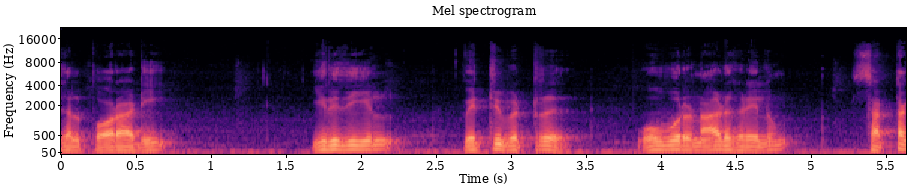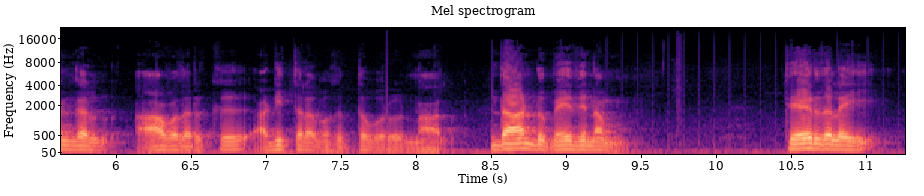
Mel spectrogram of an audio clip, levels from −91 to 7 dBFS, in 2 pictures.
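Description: At 3.81 s and again at 7.80 s there is a tiny skip where a few milliseconds of sound drop out and the waveform jumps. This is an overlap between stream segments: two adjoining segments carry timestamps that overlap, so the player trims the supposed duplicate even though that sound was never actually repeated. The two skips fall almost exactly 4 s apart, matching the segment length. That spacing separates this from random dropouts or buffer underruns, which do not track segment boundaries.

From 9.21 s to the end, a faint steady ticking appears, roughly ten ticks a second and well below the main sound, around 40 dB down. This is Wi-Fi interference: a nearby Wi-Fi radio's beacon, sent every 102.4 ms, is picked up and rectified by the audio circuitry, turning each radio burst into an audible tick. The fixed rate of about 9.8 per second sets it apart from the segment-overlap skips, which are single events spaced seconds apart.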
